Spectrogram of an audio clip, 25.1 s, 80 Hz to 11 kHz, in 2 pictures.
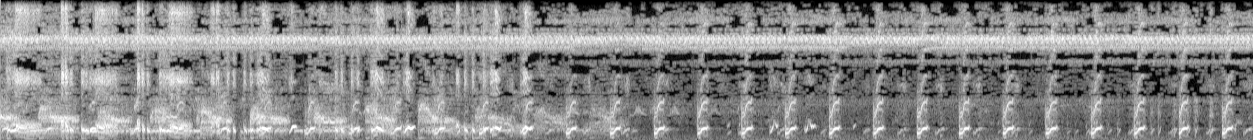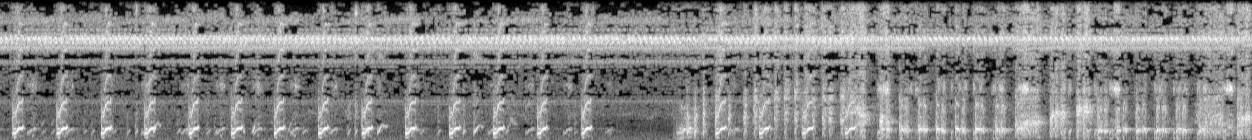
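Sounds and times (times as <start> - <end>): bird calls sliding downward: 0.0 - 8.4.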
